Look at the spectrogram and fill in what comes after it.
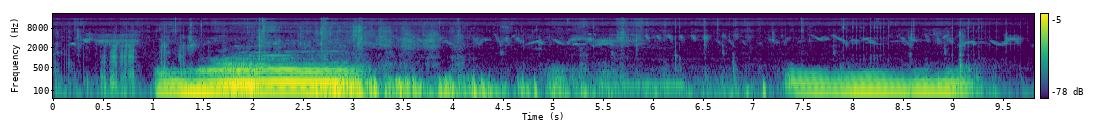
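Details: A farm bull moos twice. A long, deep, rich moo of about two seconds is followed by a pause with low rumbling. A second similar drawn-out moo comes next, and faint bird chirps sound in the background.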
